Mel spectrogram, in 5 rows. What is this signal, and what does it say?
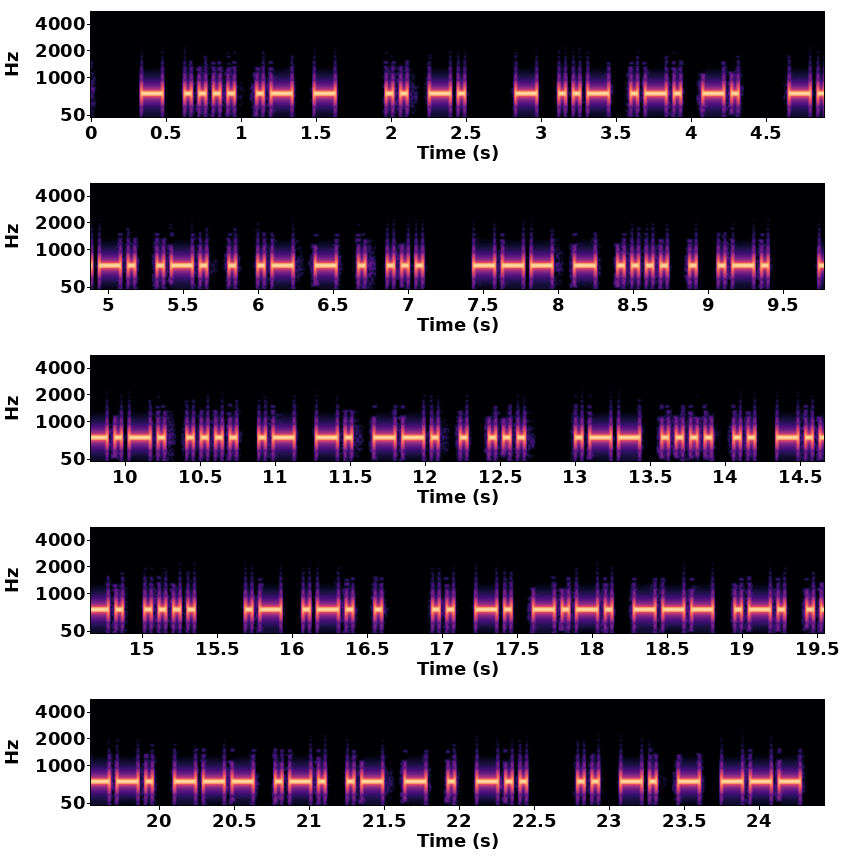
Morse code, heard as a keyed tone, about 25 wpm, 600 Hz. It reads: THAT IN TURN CREATES OTHER CHANGES WHICH ARE INCORPORATED INTO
